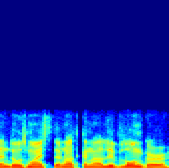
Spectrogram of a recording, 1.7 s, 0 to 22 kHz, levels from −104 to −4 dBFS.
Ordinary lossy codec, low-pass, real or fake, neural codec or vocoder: Opus, 32 kbps; 7.2 kHz; real; none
